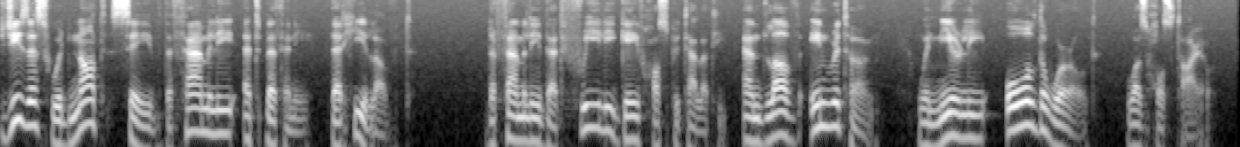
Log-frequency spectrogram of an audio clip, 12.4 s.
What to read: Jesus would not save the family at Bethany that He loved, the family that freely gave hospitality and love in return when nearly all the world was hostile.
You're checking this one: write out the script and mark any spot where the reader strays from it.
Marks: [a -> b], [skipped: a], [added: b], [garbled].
Jesus would not save the family at Bethany that He loved, the family that freely gave hospitality and love in return when nearly all the world was hostile.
